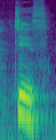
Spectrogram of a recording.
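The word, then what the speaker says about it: chase: हम देखें इस अल्फ़ाबेट को क्या बोलते हैं, सा एस से सा बनता है और ई का उच्चारण हमें लेना नहीं है, और इसका क्योंकि इसके बाद ई है इसलिए हमें क्या करना है, एक ही मत आएगी, तो क्या हो जाएगा, चेस।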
